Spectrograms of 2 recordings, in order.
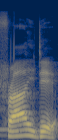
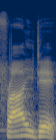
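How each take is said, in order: No difference in how they are said.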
